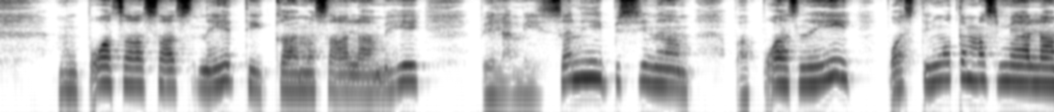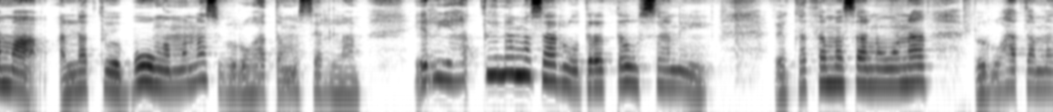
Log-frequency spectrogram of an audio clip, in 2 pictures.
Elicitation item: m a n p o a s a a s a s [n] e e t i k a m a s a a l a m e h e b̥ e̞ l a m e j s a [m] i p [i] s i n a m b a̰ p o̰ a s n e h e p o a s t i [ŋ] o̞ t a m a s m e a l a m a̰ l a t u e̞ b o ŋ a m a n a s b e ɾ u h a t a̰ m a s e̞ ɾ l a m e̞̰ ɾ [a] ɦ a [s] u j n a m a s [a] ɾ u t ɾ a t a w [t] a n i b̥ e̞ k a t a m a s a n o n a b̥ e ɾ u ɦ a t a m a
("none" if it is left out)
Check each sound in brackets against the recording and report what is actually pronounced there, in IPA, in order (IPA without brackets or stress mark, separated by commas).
n, n, i, ŋ, i, t, a, s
